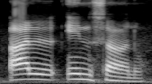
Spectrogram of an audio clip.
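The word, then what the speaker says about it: الإنسان: قمریہ میں سے ہے، تو اس لیے یہاں الانسان الف لام کا تلفظ کریں گے۔ بیتن گھر، اس پر آپ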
